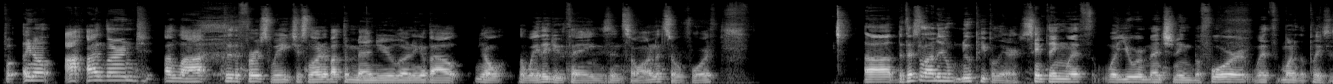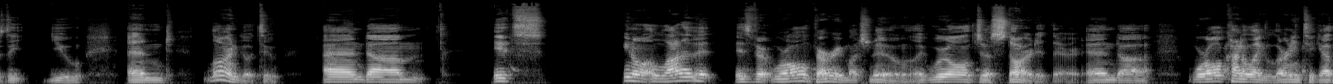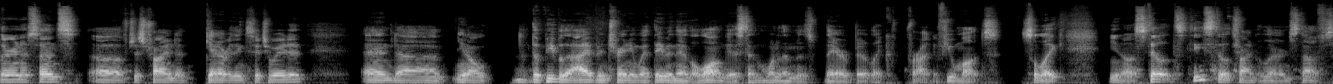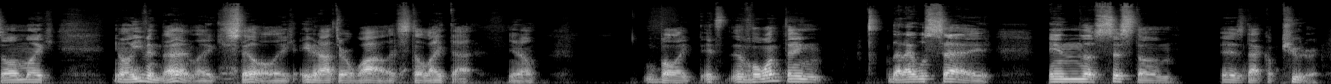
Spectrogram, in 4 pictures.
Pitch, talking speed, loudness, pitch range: 110 Hz, 200 wpm, -20 LUFS, 100-130 Hz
